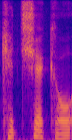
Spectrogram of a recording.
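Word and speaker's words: κατέχω: Withholdeth and letteth are the same word in the Greek, and it is pronounced kacheko. It's a verb.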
